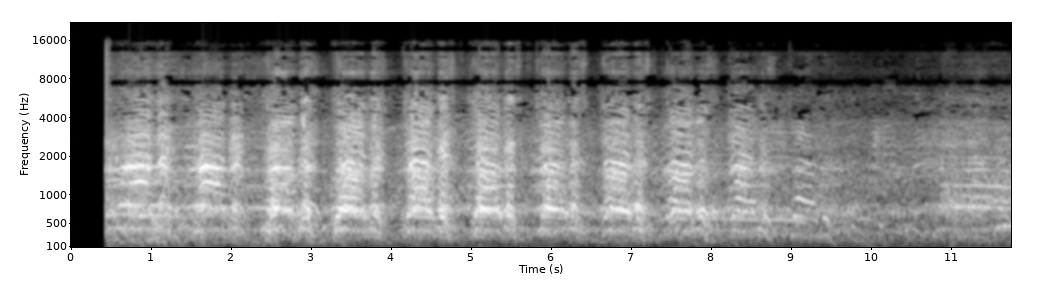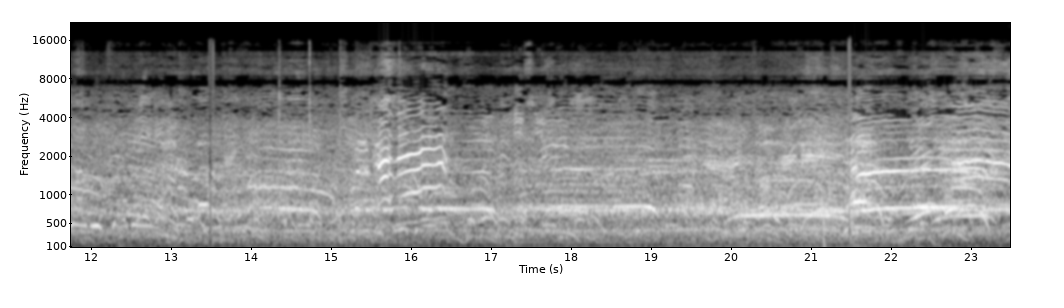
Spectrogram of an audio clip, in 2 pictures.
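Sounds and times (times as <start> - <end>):
concert crowd chanting for a medic: 0.4 - 23.4.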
